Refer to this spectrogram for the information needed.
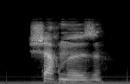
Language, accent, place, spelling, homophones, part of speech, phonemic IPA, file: French, France, Lyon, charmeuse, charmeuses, noun / adjective, /ʃaʁ.møz/, LL-Q150 (fra)-charmeuse.wav
- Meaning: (noun) female equivalent of charmeur; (adjective) feminine singular of charmeur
